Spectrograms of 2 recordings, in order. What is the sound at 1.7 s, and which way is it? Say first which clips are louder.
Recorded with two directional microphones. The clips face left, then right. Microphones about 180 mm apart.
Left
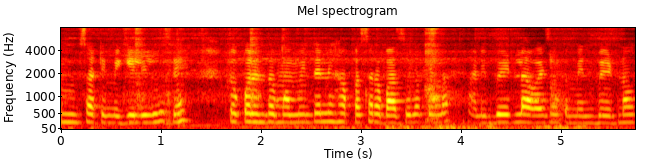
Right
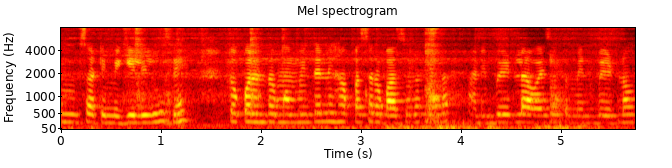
Speech: left 5 dB; 15° left (ahead or behind).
